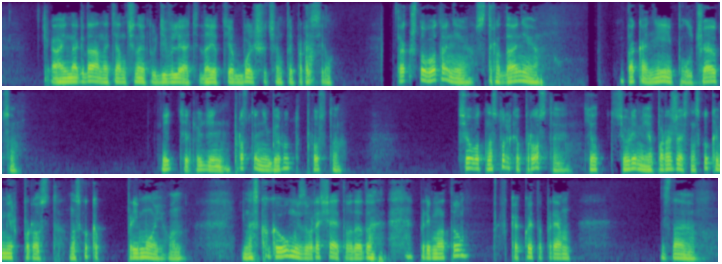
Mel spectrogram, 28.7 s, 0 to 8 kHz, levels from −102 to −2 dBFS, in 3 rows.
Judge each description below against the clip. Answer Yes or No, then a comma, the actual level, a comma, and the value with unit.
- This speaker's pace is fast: No, average, 115 wpm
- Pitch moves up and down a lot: No, average, 3.7 semitones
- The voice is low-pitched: Yes, low, 100 Hz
